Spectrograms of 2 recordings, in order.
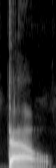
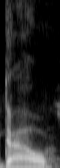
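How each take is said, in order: First: The pitch falls sharply from high to low. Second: The pitch stays plain without a sharp fall.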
